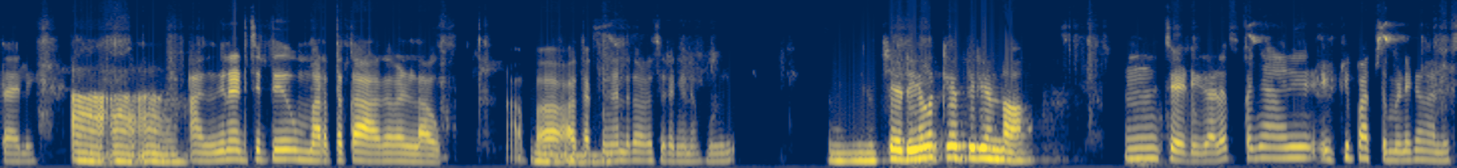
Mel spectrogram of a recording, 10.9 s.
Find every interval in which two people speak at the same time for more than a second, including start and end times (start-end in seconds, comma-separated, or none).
none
